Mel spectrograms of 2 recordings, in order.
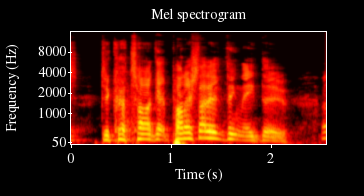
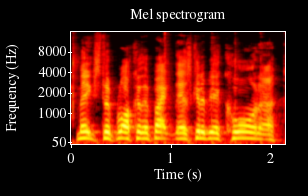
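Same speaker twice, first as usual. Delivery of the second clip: raised, lively match commentary; live play-by-play; 4 dB louder than usual. Acted. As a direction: call the action like a football commentator. Streamer calls the match live.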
